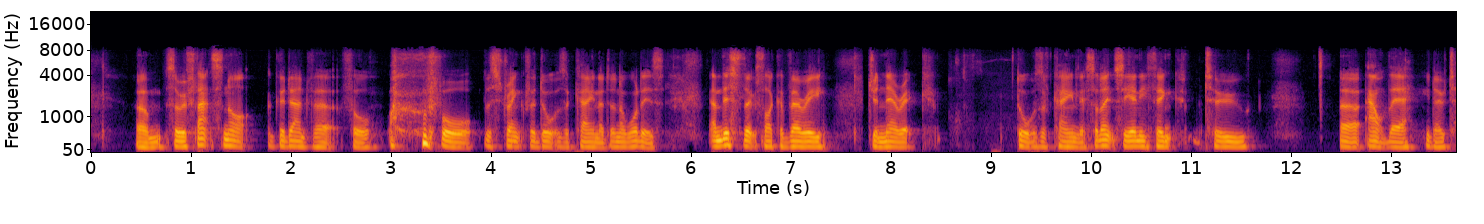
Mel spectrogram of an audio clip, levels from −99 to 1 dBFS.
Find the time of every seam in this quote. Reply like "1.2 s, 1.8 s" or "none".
7.7 s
